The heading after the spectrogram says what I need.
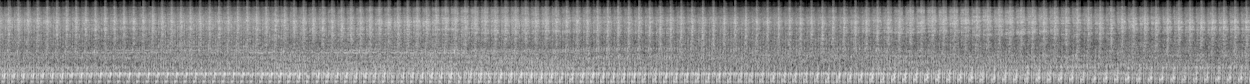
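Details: Alfa Romeo engine with loud, rapid metallic knocking hammering without letup; began as light noise and now detonates under load; severe knock, source not yet found.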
